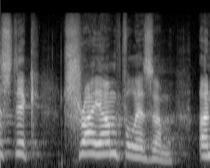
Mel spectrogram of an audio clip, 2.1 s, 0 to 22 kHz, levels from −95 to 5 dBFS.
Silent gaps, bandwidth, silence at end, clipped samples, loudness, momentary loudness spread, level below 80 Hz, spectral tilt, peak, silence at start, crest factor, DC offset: none; 16.5 kHz; 0 s; under 0.1%; -20 LUFS; 13 LU; -78 dBFS; -1.5 dB/octave; 0 dBFS; 0 s; 20 dB; under 0.1%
